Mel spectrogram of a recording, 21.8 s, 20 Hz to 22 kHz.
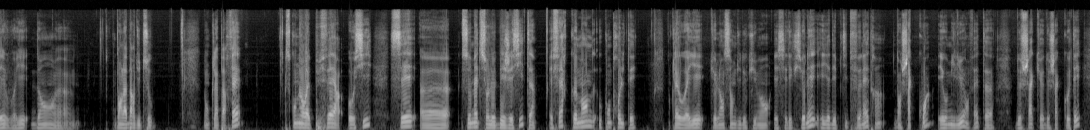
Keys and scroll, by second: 11.9 super+t.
